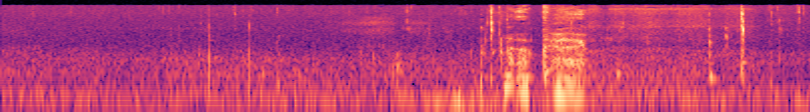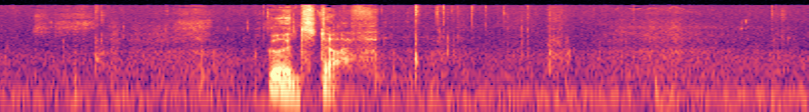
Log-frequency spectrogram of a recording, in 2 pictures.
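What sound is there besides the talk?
sipping water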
